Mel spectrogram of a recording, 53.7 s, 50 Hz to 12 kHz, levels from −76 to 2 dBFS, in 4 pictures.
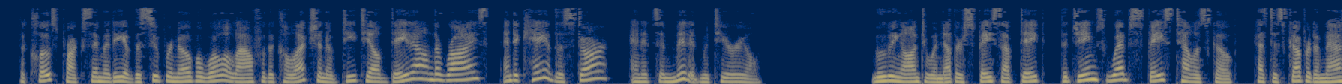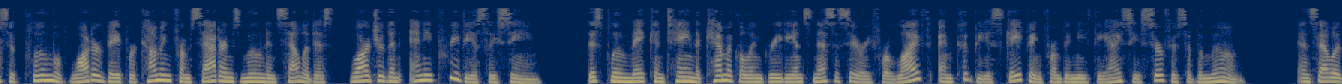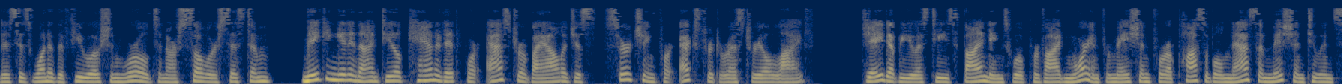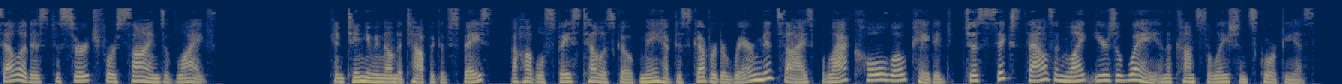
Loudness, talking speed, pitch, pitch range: -25 LUFS, 165 wpm, 155 Hz, 140-185 Hz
